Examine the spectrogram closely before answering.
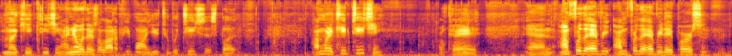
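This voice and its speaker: With vocal fry and a fairly high pitch, a man speaks very fast with lively intonation, broken up by long, frequent pauses. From South Korea. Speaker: self-publishing entrepreneur. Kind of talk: casual pitch monologue. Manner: halting, self-correcting; casual, filler words.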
